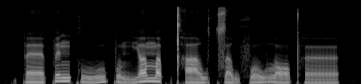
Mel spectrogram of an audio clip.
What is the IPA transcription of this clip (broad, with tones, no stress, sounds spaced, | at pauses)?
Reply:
p ɛː˨ p ɪ˥ ŋ k uː˨˥ p ʊ˨˩ ŋ j ɐ˥ m ɐ˧ p̚ t̪ʰ aː˨ w t͡s ɐ˨˩ w f o˨˧ w l ɔː˨ pʰ œː˨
